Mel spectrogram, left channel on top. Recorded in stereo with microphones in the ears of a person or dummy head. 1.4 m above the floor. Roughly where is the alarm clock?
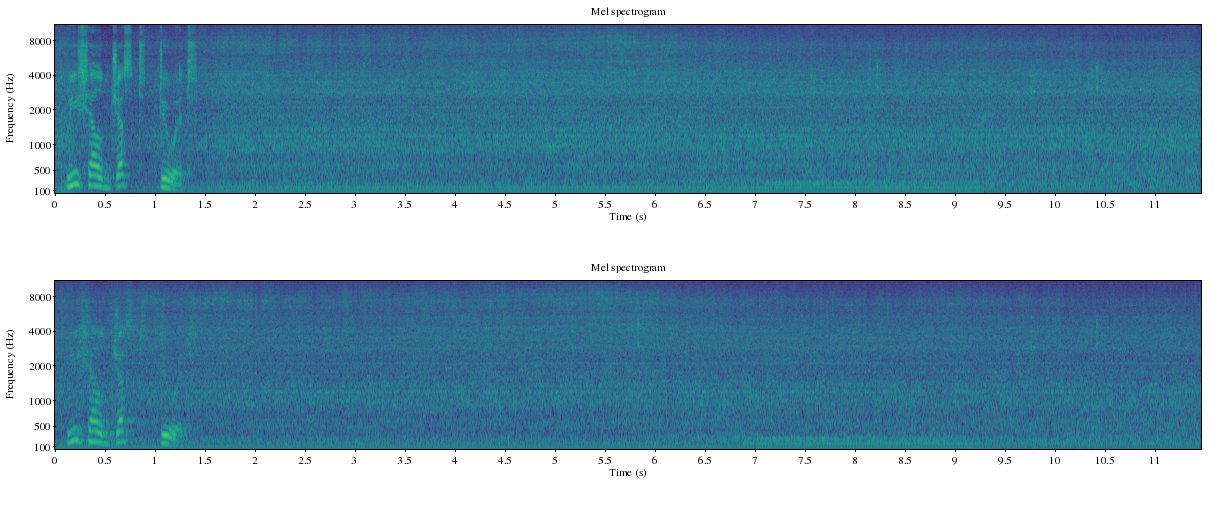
I don't hear an alarm clock.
